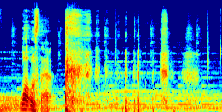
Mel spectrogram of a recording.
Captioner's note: laughs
